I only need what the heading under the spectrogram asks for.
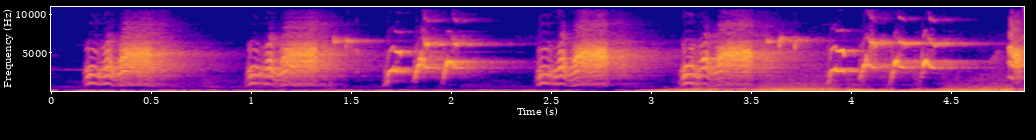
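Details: Long-tailed shrike singing during its moult: harsh, rasping phrases repeated about once a second, each followed by thin high whistles, with a low rumbling hum underneath.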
